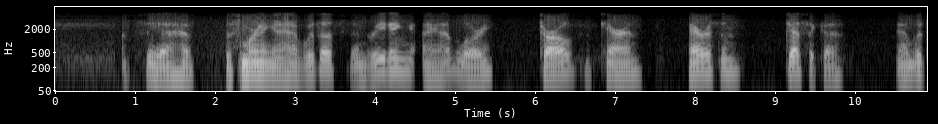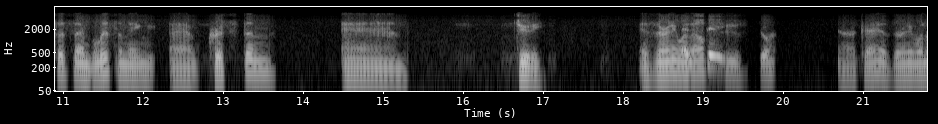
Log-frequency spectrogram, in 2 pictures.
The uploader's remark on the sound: ACIM Daily Conference Call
